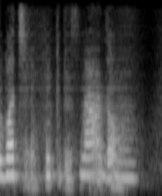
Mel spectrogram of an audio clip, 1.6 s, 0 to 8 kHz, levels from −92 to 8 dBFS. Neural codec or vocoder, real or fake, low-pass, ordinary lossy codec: codec, 44.1 kHz, 0.9 kbps, DAC; fake; 7.2 kHz; none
